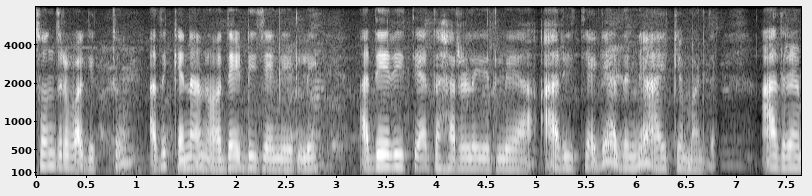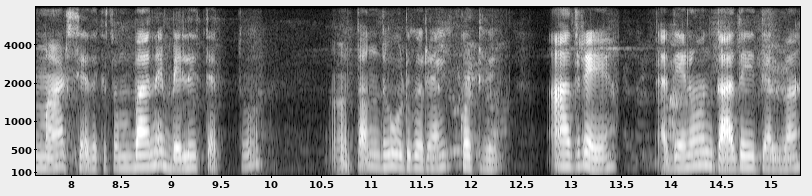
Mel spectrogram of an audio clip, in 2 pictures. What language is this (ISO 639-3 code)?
kan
